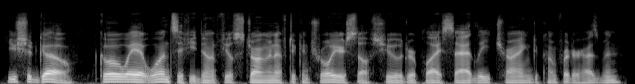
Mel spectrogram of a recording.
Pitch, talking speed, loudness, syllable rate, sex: 90 Hz, 235 wpm, -18 LUFS, 5.6 syllables/s, male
